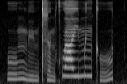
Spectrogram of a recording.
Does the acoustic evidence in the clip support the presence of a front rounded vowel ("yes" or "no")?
yes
